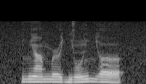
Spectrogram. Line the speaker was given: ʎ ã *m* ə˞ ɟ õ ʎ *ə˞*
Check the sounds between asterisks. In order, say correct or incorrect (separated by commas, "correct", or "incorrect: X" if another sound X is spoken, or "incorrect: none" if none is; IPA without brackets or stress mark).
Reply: correct, incorrect: ʌ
